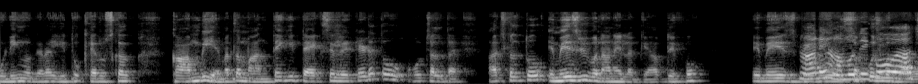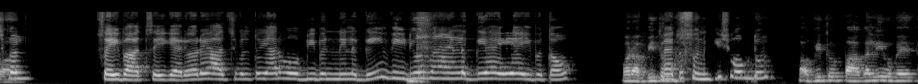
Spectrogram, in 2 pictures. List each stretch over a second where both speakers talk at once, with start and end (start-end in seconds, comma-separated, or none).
8.0-9.4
